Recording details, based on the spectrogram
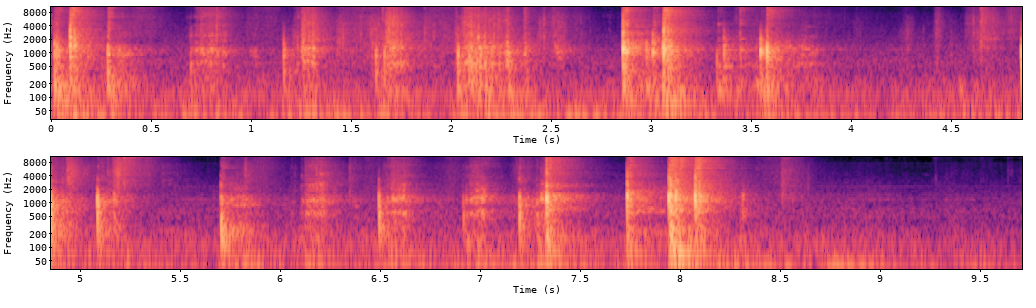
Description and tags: Seamstress' Large Scissors
Recorded at Suzana's lovely studio, her machines and miscellaneous sounds from her workspace.
scissors, Seamstress, sewing, serger, tone, button, clothing, machine, fashion, design, hanger, room, fan, Large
